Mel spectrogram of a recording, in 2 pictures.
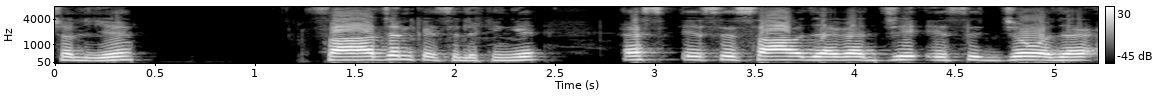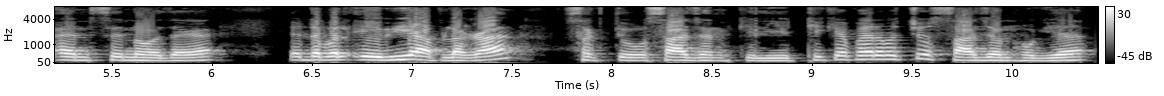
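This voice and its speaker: A man's voice: a little high, steady tone, normal speed, mellow. A man teaching young children step by step, patiently repeating each point and asking questions that he answers himself. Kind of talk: classroom lesson for young children.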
